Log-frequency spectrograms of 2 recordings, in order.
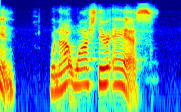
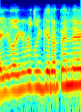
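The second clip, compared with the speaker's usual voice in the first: ordinary talk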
